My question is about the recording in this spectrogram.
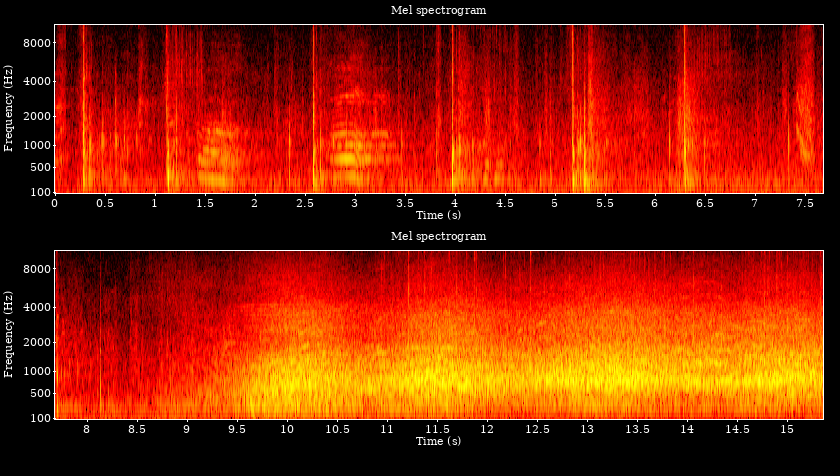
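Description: Clay-court tennis rally: seven sharp racket strikes on the ball, about one every second and a quarter, with a player's grunt on two of the shots. About nine seconds in, the crowd breaks into loud cheering and applause that carries on.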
